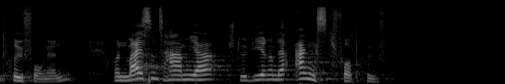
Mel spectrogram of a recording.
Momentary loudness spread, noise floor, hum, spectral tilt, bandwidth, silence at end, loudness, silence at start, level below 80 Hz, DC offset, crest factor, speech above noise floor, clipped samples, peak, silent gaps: 18 LU; under -90 dBFS; none; -3 dB/octave; 15.5 kHz; 1.2 s; -38 LUFS; 0 s; -82 dBFS; under 0.1%; 24 dB; over 51 dB; under 0.1%; -16 dBFS; none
